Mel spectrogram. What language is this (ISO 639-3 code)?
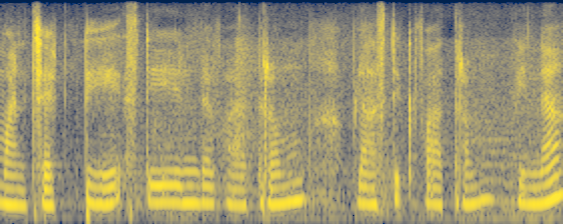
mal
